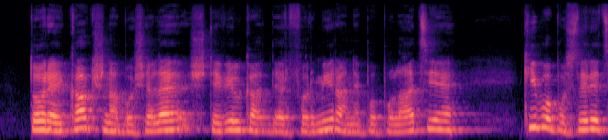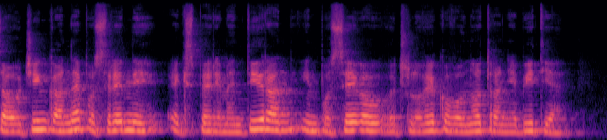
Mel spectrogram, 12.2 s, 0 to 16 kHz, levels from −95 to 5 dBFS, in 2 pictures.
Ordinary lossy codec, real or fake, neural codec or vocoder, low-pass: AAC, 96 kbps; fake; vocoder, 44.1 kHz, 128 mel bands every 256 samples, BigVGAN v2; 14.4 kHz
